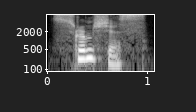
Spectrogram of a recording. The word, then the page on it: scrumptious: ‘skrʌmpʃəs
